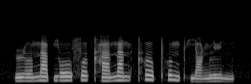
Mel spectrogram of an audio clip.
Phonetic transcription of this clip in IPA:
ɻɤ˧˥n̪ä˥˩pjo˥ʊ̯ fɤ˥kʰä˧˥n̪a˥˧n kʰɤ˥˧pʰʊ˥˩ŋ pʰjɑ˧˥ŋly˥˩n

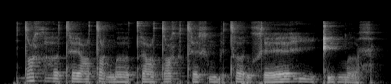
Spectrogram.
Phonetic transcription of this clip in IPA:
dˤʌxɦʌ tʰɛːtˤɪŋ͡mʌː t̪ʰɜ dˤuxtʰɛx mbɪtʰʌɾux ɾɛːɦiː kʼiŋ͡mʌːħ

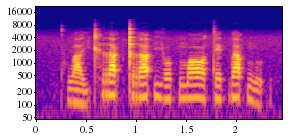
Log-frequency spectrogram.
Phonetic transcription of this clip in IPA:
kʰwa˩˦j kʰra˥˩k̚tra˦˥ʔ jo˦˥k̚mɔː˥˩ te˦˥k̚la˥˩p̚ŋu˨˩ʔ

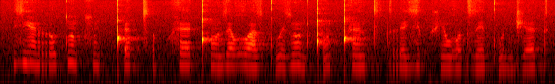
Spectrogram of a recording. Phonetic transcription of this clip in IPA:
zʲɛ̃ro tʷãkʷsʷãkʷǃʼɛdt͡sʼʌkʷ hɛǃʰõzɛ ʁʷazkʷʼe zõdǃʼõ ǃʰɛ̃ztʲʌdre zʲʌkʷʃẽʁʷʌd zekʷʼɯnd͡ʒɛd

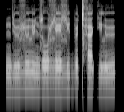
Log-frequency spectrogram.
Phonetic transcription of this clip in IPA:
ndʉ ɮʉlynzo ɮe ɮibøǀʰæ kilʉ

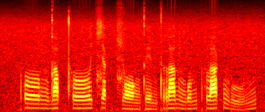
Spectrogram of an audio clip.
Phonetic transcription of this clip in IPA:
pʰɤː˧ŋda˦˥p̚tʰɤː˦˥t͡ɕa˥˩k̚ t͡ɕɔː˨˩ŋte˨˩ntra˥˩nŋo˦˥n pʰla˦˥k̚ŋu˩˦n

